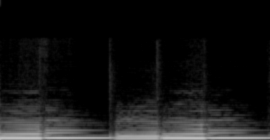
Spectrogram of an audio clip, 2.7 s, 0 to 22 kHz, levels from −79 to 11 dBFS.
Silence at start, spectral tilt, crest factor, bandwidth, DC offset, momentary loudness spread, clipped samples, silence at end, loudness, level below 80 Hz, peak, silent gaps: 0 s; -6 dB/octave; 8 dB; 4.9 kHz; under 0.1%; 8 LU; under 0.1%; 0 s; -13 LUFS; -66 dBFS; -4 dBFS; none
